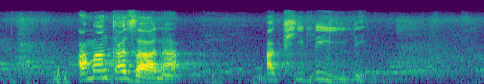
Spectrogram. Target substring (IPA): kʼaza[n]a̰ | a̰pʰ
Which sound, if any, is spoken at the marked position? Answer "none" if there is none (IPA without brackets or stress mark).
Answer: n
